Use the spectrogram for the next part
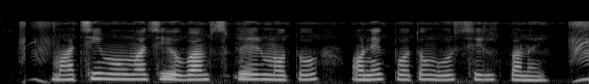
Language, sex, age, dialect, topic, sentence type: Bengali, female, 18-24, Northern/Varendri, agriculture, statement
